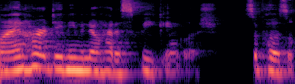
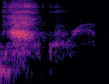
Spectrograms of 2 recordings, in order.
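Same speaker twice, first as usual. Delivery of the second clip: a sudden dismayed whisper; whispered oh crap; 11 dB quieter than usual. Retold or imitated. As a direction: breathe it out, caught off guard. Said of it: "Richard's like".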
